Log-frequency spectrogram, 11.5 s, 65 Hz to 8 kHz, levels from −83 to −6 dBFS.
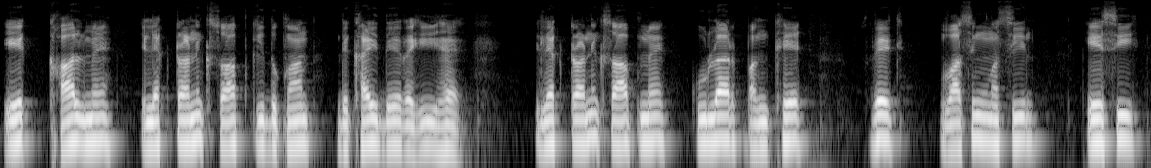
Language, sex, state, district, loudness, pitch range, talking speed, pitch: Hindi, male, Bihar, Gaya, -18 LUFS, 125-140 Hz, 110 wpm, 130 Hz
